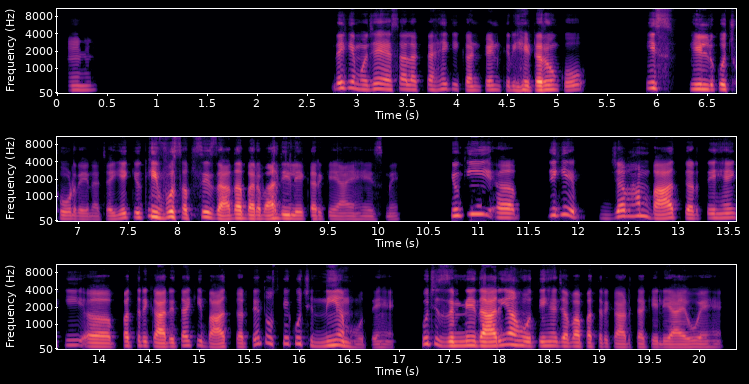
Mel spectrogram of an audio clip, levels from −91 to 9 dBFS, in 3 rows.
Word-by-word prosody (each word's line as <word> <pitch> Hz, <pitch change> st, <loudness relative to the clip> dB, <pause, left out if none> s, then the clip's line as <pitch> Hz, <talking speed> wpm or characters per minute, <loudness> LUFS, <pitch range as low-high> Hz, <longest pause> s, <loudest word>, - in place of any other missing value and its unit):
हुँ, 165 Hz, -, -9 dB
हुँ। 160 Hz, 0 st, -15 dB, 2.4 s
देखिए 230 Hz, +2 st, 0 dB
मुझे 190 Hz, +1 st, -2 dB
ऐसा 180 Hz, +1 st, -3 dB
लगता 175 Hz, 0 st, -4 dB
है 190 Hz, +4 st, -7 dB
कि 190 Hz, -1 st, -14 dB
कंटेंट 165 Hz, 0 st, -6 dB
क्रियेटरों 160 Hz, +2 st, +5 dB
को 170 Hz, +1 st, -7 dB, 0.7 s
इस 210 Hz, -, -8 dB, 0.2 s
फ़ील्ड 190 Hz, -1 st, +3 dB
को 185 Hz, -, +2 dB
छोड़ 135 Hz, -7 st, -8 dB
देना 115 Hz, -1 st, -11 dB
चाहिए 120 Hz, +9 st, -4 dB
क्योंकि 180 Hz, +4 st, +4 dB
वो 205 Hz, -, +11 dB
सबसे 195 Hz, +3 st, +1 dB
ज़्यादा 150 Hz, -2 st, +5 dB
बर्बादी 135 Hz, +2 st, +3 dB
लेकर 130 Hz, -1 st, -3 dB
के 125 Hz, 0 st, -13 dB
आए 115 Hz, 0 st, -10 dB
हैं 115 Hz, +1 st, -16 dB
इसमें 110 Hz, 0 st, -20 dB, 0.5 s
क्योंकि 300 Hz, +5 st, -1 dB
अ, 175 Hz, -5 st, +1 dB, 0.4 s
देखिए 265 Hz, +1 st, -1 dB, 0.4 s
जब 225 Hz, +1 st, +1 dB
हम 235 Hz, 0 st, -2 dB
बात 160 Hz, +2 st, +4 dB
करते 155 Hz, +2 st, -4 dB
हैं 170 Hz, +2 st, -4 dB
कि 190 Hz, +3 st, -14 dB
अ, -, -, -10 dB, 0.4 s
पत्रकारिता 165 Hz, -2 st, +1 dB
की 180 Hz, 0 st, -11 dB
बात 135 Hz, -3 st, 0 dB
करते 135 Hz, +11 st, -7 dB
हैं -, -, -8 dB
तो 270 Hz, -, -10 dB
उसके 245 Hz, 0 st, -9 dB
कुछ 240 Hz, -4 st, -9 dB
नियम 175 Hz, +5 st, 0 dB
होते 110 Hz, +1 st, -16 dB
हैं, 115 Hz, -1 st, -16 dB, 0.3 s
कुछ 235 Hz, -1 st, -5 dB
ज़िम्मेदारियाँ 165 Hz, +3 st, +6 dB
होती 160 Hz, -2 st, -2 dB
हैं। 165 Hz, 0 st, -4 dB
जब 150 Hz, -1 st, -1 dB
आप 145 Hz, -, +2 dB
पत्रकारिता 125 Hz, -3 st, -6 dB
के 120 Hz, 0 st, -11 dB
लिए 115 Hz, 0 st, -6 dB
आए 110 Hz, 0 st, -1 dB
हुए 120 Hz, +2 st, -6 dB
हैं 120 Hz, 0 st, -14 dB
165 Hz, 175 wpm, -25 LUFS, 130-185 Hz, 2.4 s, वो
